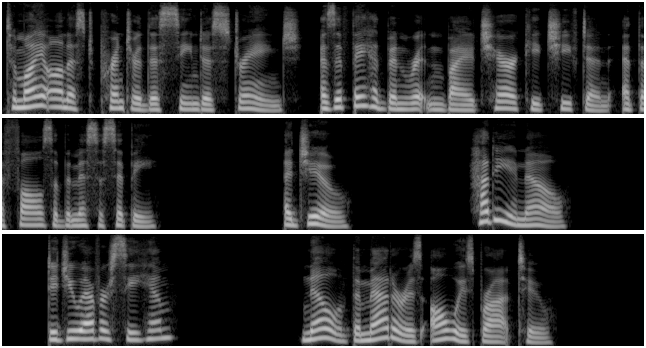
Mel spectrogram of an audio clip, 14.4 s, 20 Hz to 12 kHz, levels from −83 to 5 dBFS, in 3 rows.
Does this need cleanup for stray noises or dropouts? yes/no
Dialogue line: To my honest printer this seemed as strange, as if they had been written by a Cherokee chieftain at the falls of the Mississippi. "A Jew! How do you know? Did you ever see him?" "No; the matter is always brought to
no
